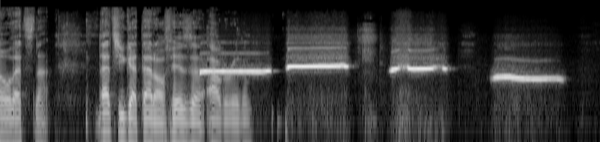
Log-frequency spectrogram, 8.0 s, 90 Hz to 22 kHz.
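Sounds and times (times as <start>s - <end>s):
speech: 0.0s - 3.5s
person whistling a short tune by mouth using inward whistling: 2.7s - 7.7s.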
